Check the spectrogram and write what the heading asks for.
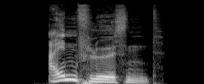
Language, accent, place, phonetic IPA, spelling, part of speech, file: German, Germany, Berlin, [ˈaɪ̯nˌfløːsn̩t], einflößend, verb, De-einflößend.ogg
- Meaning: present participle of einflößen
